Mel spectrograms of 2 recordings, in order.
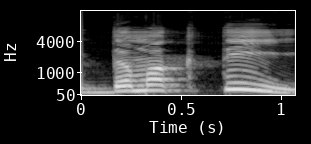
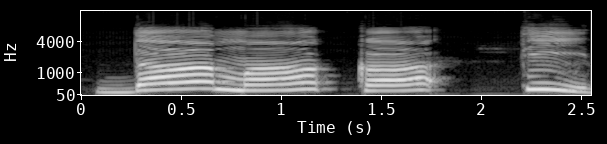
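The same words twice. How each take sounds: First: A bit slow. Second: दमकती drawn out very slowly, each syllable separate. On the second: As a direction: sound out दमकती slowly for the class. (दमकती को अक्षर अक्षर धीरे बोलिए) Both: Shown as a demonstration. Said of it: "कैसे पढ़ेंगे?".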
